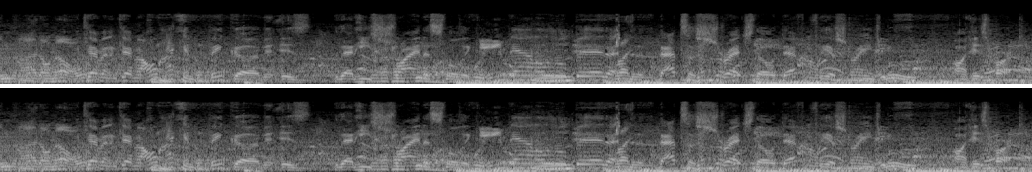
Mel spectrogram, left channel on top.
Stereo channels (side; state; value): both; identical; correlation 1.00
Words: I don't know. Kevin, all I can think of is that he's trying to slow the game down a little bit. Right. That's a stretch, though. Definitely a strange move on his part.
